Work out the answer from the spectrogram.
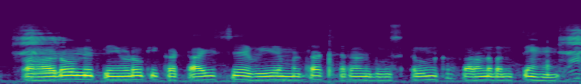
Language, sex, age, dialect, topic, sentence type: Hindi, male, 31-35, Awadhi Bundeli, agriculture, statement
